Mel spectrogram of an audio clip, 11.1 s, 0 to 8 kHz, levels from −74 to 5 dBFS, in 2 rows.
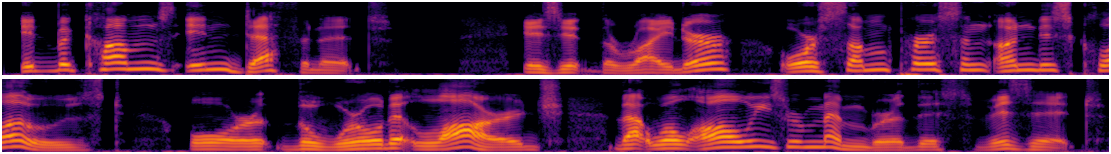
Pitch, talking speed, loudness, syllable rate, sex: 155 Hz, 120 wpm, -19 LUFS, 4.0 syllables/s, male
